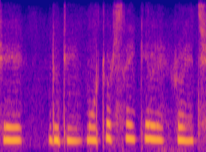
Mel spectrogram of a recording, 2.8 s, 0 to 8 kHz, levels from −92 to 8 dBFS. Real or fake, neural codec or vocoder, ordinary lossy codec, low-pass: fake; vocoder, 44.1 kHz, 128 mel bands, Pupu-Vocoder; Opus, 24 kbps; 7.2 kHz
